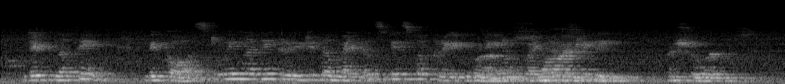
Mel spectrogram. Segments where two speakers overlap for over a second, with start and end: 4.7-6.2

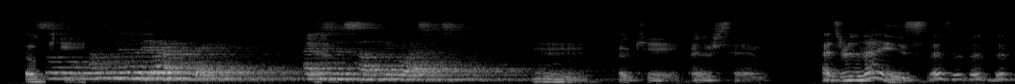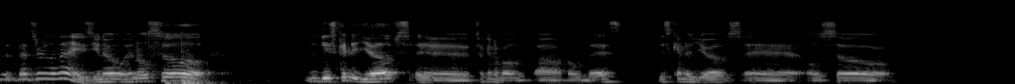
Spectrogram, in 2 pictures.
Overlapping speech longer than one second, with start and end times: none

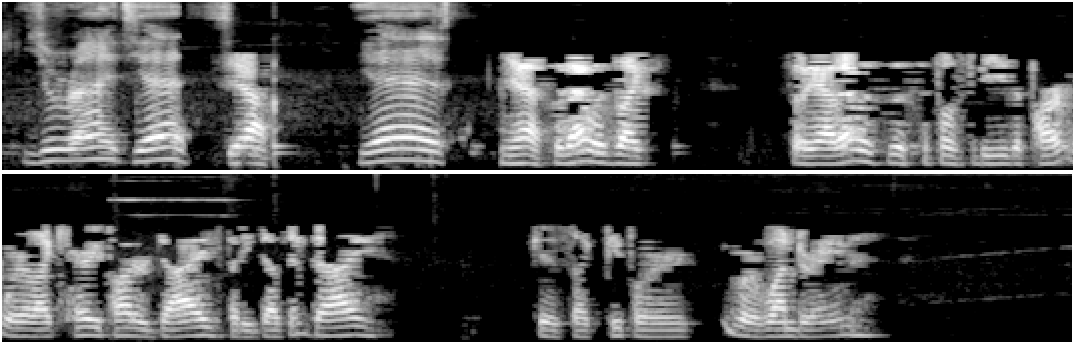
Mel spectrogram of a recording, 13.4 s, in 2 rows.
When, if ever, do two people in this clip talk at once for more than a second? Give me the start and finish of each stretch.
none

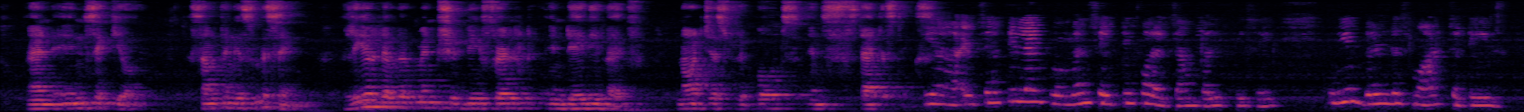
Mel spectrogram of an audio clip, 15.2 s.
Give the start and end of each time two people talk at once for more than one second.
none

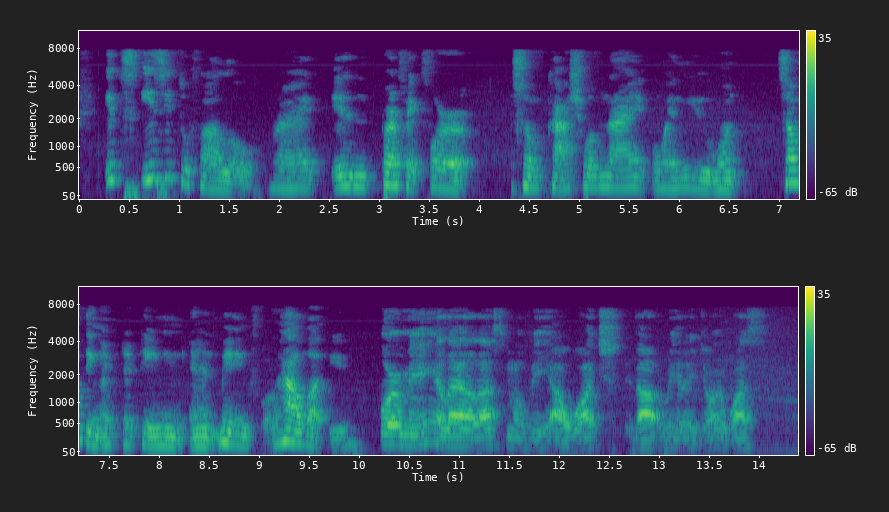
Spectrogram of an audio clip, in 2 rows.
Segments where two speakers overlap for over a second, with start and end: none

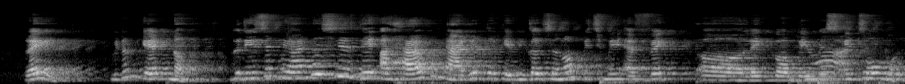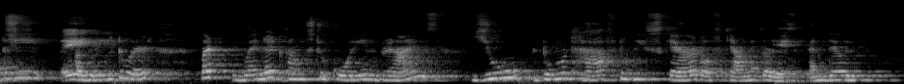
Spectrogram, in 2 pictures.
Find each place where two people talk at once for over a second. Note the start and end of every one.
7.9-9.2

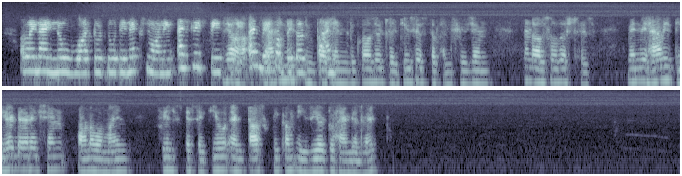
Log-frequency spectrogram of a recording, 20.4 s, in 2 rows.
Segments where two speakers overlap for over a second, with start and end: 3.4-5.0

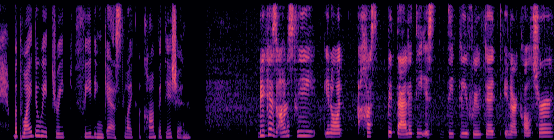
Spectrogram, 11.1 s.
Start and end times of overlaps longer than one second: none

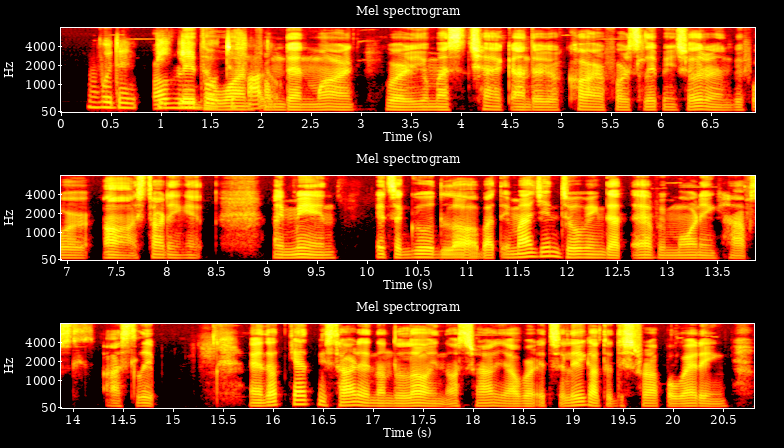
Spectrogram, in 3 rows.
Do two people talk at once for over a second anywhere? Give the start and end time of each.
0.9-2.2

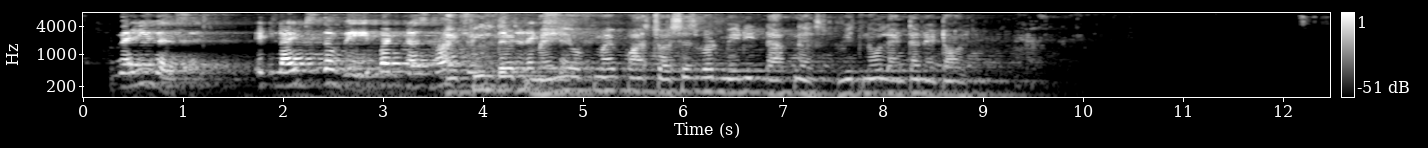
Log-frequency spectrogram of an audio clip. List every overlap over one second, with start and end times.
3.6-4.9

